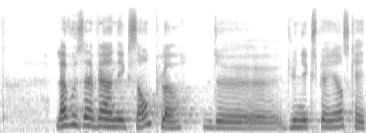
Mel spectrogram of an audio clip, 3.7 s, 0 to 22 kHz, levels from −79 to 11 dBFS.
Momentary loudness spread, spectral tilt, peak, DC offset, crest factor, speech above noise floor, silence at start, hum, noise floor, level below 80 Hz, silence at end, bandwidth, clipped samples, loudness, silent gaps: 10 LU; -4 dB/octave; -8 dBFS; under 0.1%; 20 dB; 30 dB; 0.55 s; none; -58 dBFS; -68 dBFS; 0 s; 16.5 kHz; under 0.1%; -28 LUFS; none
